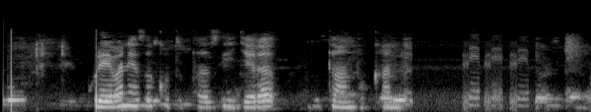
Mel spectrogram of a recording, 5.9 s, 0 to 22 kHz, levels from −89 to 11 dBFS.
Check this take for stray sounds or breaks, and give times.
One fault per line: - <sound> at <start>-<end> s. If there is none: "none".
- laugh at 4.6-5.3 s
